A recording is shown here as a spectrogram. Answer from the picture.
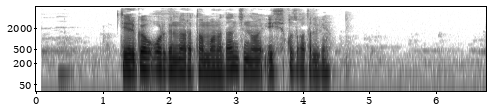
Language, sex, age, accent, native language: Uzbek, male, 25-34, Farg'ona, Uzbek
